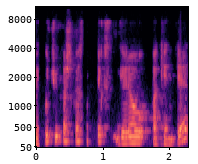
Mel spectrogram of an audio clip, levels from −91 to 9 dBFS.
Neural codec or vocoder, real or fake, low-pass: none; real; 9.9 kHz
